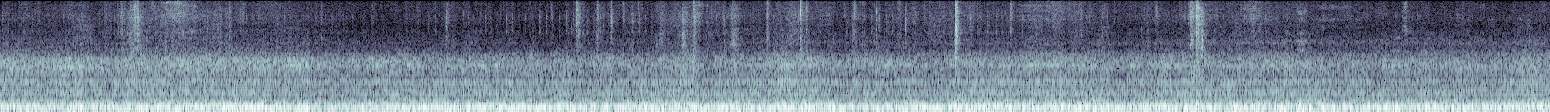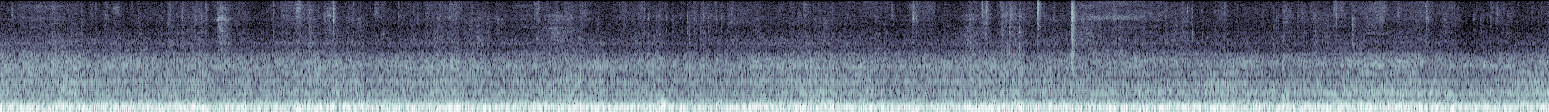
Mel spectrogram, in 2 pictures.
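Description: Steady running noise of a Eurostar high-speed train at speed, heard inside the passenger carriage: a deep, even rumble with a few faint clicks.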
